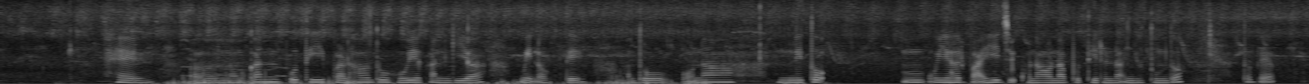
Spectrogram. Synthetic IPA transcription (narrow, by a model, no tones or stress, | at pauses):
hɛ̃ | nɔŋkanput̪ʰipaɽɦawd̪ɔhujakanɡɛjamit̪̚ˀɔkt̪ɛa̰d̪ɔɔ̰na | nit̪ɔʔ | ṵɲəɾba̰jɦid͡ʒuʔkɔnaɔnaput̪ʰiɾana̰ʔɲut̪umd̪ɔ | t̪abɛ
